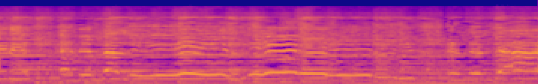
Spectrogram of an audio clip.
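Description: A man singing long, wavering notes over a strummed acoustic guitar.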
